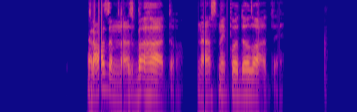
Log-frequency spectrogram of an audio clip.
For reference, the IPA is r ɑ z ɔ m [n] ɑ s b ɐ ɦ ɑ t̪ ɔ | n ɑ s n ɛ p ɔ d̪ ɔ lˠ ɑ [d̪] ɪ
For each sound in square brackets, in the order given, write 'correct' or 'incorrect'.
correct, incorrect

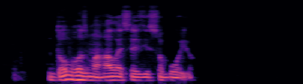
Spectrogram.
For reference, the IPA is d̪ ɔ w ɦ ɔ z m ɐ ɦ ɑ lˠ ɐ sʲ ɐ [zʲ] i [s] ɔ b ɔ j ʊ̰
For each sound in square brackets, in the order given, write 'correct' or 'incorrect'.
correct, correct

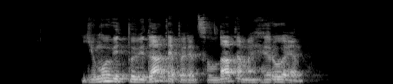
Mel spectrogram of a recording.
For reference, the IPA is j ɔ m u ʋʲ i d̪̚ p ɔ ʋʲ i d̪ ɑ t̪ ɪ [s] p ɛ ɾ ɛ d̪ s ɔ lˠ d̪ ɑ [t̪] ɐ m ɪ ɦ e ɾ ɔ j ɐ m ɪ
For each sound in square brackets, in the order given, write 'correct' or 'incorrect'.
incorrect, correct

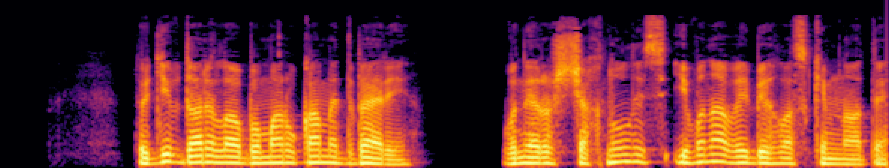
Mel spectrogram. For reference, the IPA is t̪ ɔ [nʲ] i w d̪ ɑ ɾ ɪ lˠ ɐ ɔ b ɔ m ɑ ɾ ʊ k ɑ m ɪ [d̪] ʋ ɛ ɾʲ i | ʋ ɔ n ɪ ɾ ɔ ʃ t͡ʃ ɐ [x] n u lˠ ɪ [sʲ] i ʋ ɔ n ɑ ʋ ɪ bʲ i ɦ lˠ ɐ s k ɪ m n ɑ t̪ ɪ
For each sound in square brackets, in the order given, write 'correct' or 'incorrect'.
incorrect, correct, correct, correct

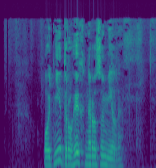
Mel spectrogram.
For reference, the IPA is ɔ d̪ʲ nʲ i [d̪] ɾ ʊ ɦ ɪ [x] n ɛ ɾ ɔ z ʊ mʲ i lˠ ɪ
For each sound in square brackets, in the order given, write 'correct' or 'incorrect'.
correct, correct

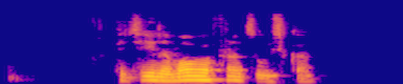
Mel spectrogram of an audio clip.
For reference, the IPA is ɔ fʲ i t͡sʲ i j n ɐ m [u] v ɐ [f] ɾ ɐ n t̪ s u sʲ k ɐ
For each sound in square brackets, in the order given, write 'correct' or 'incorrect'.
incorrect, correct

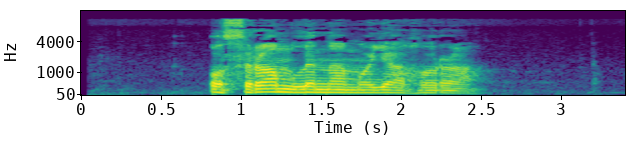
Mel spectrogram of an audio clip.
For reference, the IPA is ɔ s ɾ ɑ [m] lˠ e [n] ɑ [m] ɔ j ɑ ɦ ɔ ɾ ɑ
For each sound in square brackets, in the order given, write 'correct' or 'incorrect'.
correct, correct, correct

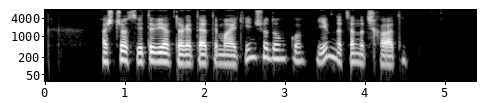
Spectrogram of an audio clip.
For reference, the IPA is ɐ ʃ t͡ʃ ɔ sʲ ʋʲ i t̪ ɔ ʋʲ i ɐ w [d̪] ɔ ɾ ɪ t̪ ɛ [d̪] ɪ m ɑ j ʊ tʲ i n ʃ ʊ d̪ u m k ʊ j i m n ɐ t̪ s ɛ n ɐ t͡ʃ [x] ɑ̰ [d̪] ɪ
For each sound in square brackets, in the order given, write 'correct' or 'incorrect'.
incorrect, incorrect, correct, incorrect

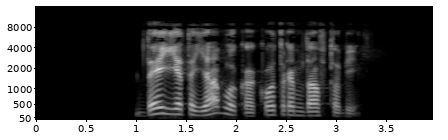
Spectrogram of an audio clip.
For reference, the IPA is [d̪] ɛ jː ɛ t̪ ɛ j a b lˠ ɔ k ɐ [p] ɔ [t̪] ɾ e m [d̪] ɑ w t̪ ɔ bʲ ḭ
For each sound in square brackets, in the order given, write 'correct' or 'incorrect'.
correct, incorrect, correct, correct

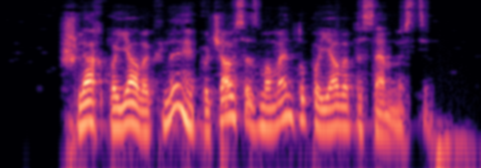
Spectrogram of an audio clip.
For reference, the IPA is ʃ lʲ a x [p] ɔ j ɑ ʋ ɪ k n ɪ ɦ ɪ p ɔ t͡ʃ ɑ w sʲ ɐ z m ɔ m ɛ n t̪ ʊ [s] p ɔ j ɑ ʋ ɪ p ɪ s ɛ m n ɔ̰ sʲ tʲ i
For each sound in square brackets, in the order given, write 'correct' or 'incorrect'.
correct, incorrect

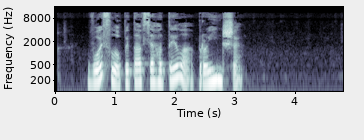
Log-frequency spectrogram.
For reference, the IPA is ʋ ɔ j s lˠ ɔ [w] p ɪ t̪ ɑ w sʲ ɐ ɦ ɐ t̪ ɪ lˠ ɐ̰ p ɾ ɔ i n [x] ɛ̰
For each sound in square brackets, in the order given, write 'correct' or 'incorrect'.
correct, incorrect

